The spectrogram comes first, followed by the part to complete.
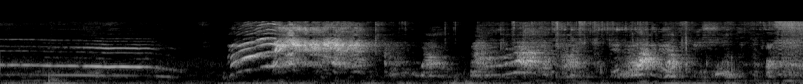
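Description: Two domestic cats in a standoff: one long, drawn-out yowl, then about two seconds in a sudden loud outburst of screeching as they fight, carrying on in rough bursts.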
